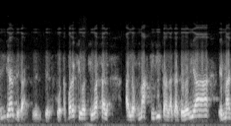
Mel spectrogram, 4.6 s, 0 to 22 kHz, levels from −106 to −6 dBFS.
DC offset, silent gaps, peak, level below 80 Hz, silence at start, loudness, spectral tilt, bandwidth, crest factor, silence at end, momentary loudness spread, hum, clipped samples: under 0.1%; none; -10 dBFS; -60 dBFS; 0 s; -24 LUFS; -5 dB/octave; 8 kHz; 14 dB; 0 s; 9 LU; none; under 0.1%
